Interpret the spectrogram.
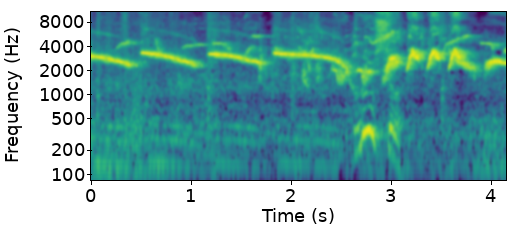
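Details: Caged Chinese hwamei with a spread tail, kept as a fighting bird that shows an eagle-wing display. It sings three long, clear whistles that slide downward, then another sustained whistle, followed by a rapid run of varied slurred notes and short rising phrases.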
